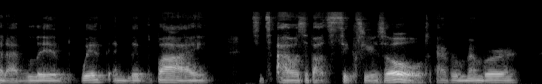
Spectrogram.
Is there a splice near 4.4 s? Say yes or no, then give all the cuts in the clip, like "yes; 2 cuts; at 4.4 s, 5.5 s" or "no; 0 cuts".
yes; 1 cut; at 4.4 s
